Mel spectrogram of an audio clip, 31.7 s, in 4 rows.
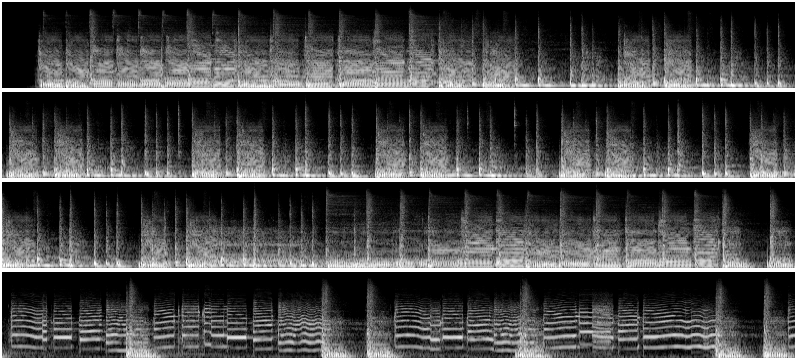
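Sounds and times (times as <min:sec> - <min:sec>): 
instrumental music: 0:00.3 - 0:31.7.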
